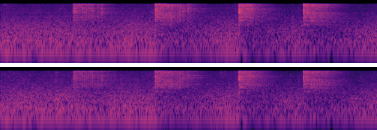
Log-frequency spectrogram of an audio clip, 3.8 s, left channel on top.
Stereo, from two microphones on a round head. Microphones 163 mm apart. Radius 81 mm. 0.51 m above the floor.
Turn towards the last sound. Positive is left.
turn(degrees=5)  # may be behind; listen again after turning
